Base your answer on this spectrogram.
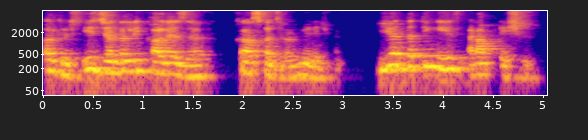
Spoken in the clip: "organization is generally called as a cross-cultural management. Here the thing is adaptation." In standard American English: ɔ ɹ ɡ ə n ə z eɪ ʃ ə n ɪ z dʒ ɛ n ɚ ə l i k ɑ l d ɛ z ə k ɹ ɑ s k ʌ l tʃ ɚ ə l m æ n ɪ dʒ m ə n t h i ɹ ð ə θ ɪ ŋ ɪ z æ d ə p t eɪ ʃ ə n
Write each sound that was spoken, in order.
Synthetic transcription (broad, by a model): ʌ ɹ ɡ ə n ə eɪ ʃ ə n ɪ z dʒ ɛ n ɚ ə l i k ɑ l d ɛ z ə k ɹ ɑ s k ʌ l tʃ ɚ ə l m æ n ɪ dʒ m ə n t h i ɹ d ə t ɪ ŋ ɪ z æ d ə p t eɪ ʃ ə n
